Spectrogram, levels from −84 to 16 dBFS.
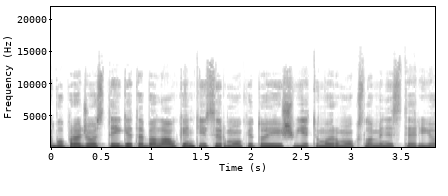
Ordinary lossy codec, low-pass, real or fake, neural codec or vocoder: MP3, 64 kbps; 19.8 kHz; real; none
